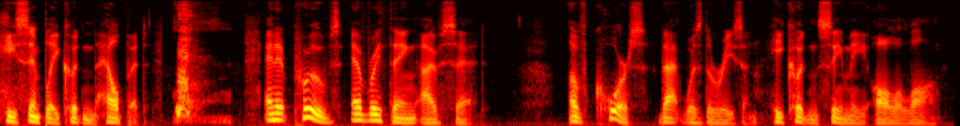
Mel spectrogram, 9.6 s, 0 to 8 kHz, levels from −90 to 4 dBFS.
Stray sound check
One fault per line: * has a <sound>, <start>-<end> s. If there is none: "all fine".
* has a bark, 1.7-2.3 s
